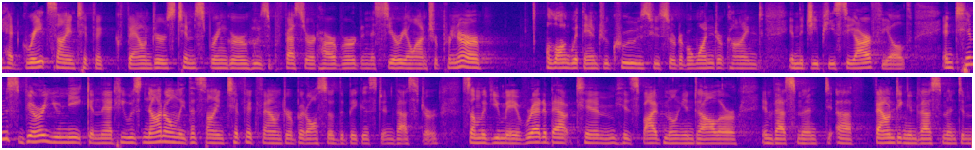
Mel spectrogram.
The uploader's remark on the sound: In this fireside chat recorded at CMO Summit 2022.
